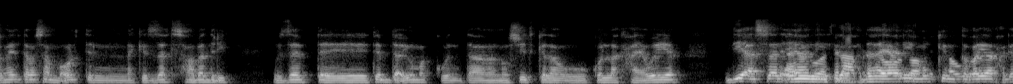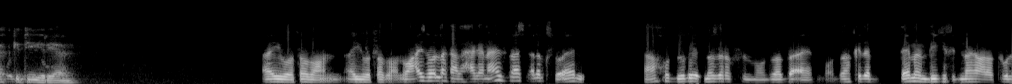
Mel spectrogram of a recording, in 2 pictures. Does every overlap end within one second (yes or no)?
no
